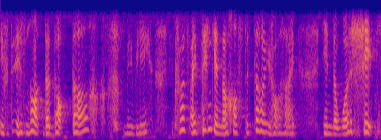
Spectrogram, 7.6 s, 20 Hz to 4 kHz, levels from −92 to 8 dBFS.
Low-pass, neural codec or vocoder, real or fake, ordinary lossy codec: 3.6 kHz; none; real; none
